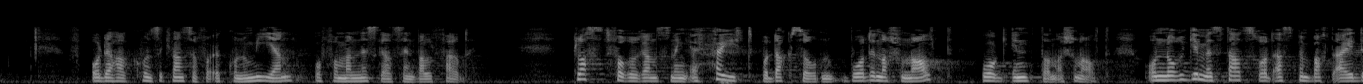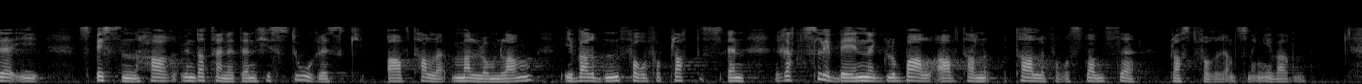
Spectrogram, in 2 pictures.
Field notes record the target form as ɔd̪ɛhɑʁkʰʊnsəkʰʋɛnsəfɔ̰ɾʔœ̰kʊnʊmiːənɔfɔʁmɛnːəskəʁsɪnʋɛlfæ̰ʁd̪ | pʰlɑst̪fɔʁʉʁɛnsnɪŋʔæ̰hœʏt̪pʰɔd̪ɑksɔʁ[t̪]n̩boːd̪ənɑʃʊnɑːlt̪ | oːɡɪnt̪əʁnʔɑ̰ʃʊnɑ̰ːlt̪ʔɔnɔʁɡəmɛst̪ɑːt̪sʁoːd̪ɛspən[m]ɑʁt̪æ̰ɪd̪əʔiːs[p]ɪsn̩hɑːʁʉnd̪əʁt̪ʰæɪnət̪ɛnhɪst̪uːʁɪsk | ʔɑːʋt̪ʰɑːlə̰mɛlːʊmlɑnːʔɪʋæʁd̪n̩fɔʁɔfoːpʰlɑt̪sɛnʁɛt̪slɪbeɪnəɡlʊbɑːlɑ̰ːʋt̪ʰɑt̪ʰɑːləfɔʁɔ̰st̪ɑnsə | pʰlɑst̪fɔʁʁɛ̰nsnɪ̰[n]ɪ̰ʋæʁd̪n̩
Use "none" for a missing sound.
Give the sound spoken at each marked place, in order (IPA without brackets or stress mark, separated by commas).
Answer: d̪, b, p, ŋ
